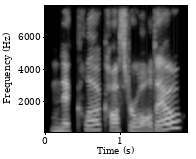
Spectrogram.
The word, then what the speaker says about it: Nikolaj Coster-Waldau: And I'm I mean, I I said so I'm going to Hopefully I'm going to pronounce his name correctly. I like Nikolaj Coster-Waldau.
